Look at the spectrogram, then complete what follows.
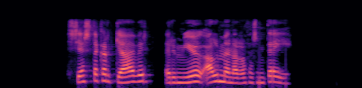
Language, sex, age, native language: Icelandic, female, 40-49, Icelandic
